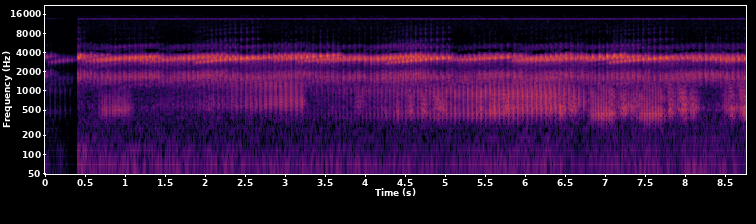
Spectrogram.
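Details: At dusk in spring, a frog chorus rises from the Sandhills lakes of Nebraska. After a brief near-silent opening, a continuous shrill trill takes over, broken by low rattling croak bursts.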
